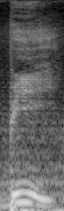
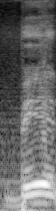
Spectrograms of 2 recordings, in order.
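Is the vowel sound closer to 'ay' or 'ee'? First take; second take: ee; ay. First: The vowel is a close 'i' sound. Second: The vowel is an open 'e' sound. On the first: The speaker calls it right. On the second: The speaker calls it wrong. "বা জের বে না"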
